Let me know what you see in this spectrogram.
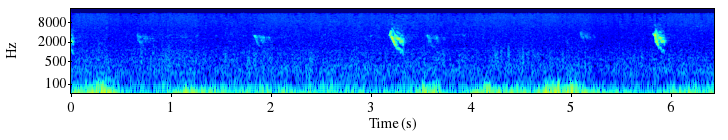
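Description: A bird calling with sharp, high whistles that slide steeply downward: three clear ones, near the start, about three seconds in and near the end, with fainter short calls between, over a steady low rumble.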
